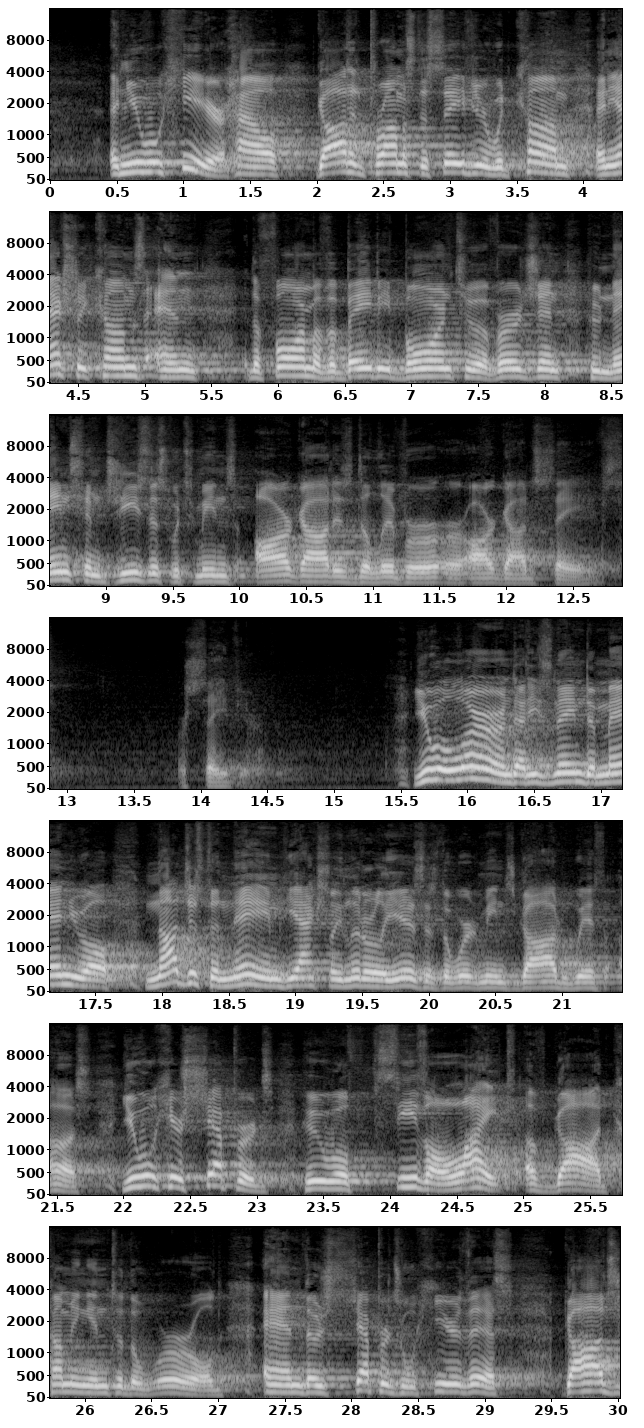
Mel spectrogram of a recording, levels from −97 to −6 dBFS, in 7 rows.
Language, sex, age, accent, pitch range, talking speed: English, male, 50-69, American, 120-165 Hz, 170 wpm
